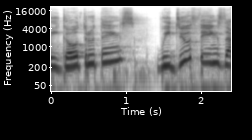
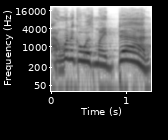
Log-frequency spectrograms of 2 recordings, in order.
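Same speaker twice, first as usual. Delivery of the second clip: put-on high, yelling ten-year-old girl's tantrum; 7 semitones higher than usual. Retelling a ten-year-old girl's outburst at her mom: imitating a girl yelling. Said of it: "She's yelling at her mom".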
